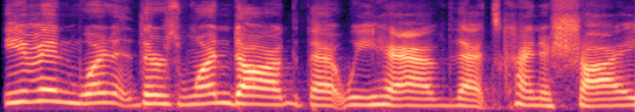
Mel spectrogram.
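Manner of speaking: ordinary talk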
